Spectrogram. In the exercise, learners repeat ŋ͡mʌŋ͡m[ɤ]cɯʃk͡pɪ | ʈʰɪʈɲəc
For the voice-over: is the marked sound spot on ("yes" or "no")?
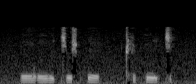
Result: no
